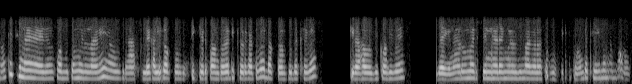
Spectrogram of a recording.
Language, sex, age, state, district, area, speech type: Odia, female, 45-60, Odisha, Angul, rural, conversation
